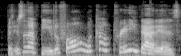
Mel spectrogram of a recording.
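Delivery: high, gushing delight; admiring the finished card with a pitch-high thrill. Real, not acted. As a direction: gush over how pretty it is.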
